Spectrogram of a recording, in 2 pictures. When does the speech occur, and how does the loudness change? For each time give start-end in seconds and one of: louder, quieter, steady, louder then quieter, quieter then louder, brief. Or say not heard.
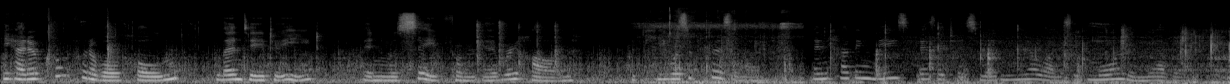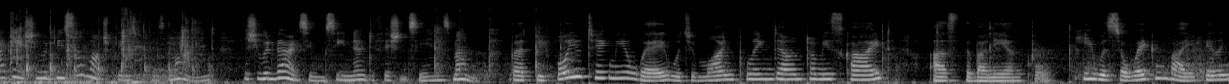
0.0-24.5 quieter then louder.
